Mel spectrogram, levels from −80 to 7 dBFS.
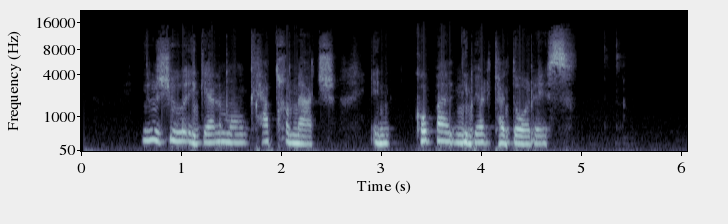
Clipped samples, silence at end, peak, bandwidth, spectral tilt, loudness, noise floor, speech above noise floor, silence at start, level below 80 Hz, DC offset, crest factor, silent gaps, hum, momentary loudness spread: under 0.1%; 1.15 s; -4 dBFS; 14.5 kHz; -4.5 dB/octave; -21 LUFS; -58 dBFS; 37 dB; 0.6 s; -48 dBFS; under 0.1%; 18 dB; none; none; 7 LU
